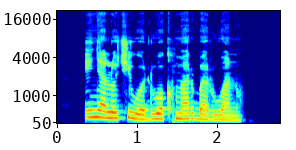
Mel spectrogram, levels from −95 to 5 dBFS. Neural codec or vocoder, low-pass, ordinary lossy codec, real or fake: none; none; none; real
